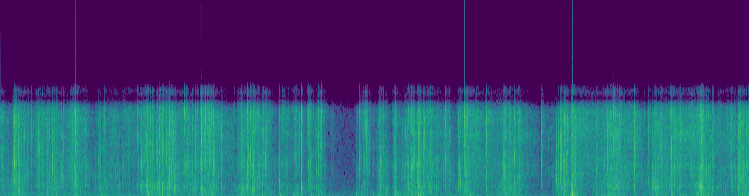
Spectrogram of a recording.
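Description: A soft, hollow, partly deflated gold mylar foil balloon is crumpled and rubbed by fingers across its foil surface. The result is a dense, bright crinkling and crackling that runs almost without a break, dipping briefly into near silence about halfway through before the rustling resumes.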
